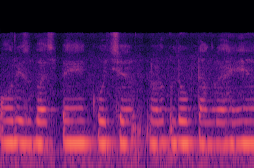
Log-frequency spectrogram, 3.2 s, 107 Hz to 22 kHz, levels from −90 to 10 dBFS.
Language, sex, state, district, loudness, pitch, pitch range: Hindi, female, Uttar Pradesh, Ghazipur, -29 LUFS, 235 Hz, 230-240 Hz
